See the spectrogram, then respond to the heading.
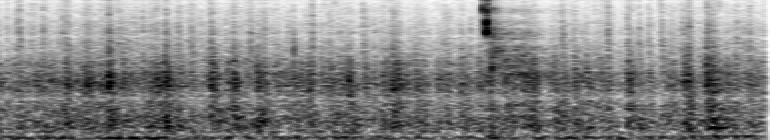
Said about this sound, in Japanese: いやーほんと雨がすごい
